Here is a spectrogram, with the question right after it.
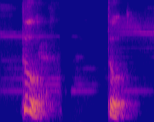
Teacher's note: It sounds a little bit like you're saying do, but that's a ta sound.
